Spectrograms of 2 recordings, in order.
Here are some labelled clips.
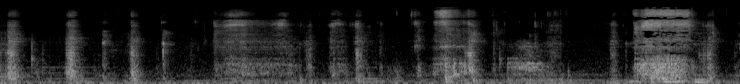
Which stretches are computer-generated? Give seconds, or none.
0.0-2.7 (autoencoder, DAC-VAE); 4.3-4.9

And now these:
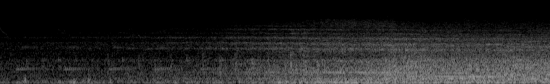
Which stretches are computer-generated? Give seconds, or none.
none

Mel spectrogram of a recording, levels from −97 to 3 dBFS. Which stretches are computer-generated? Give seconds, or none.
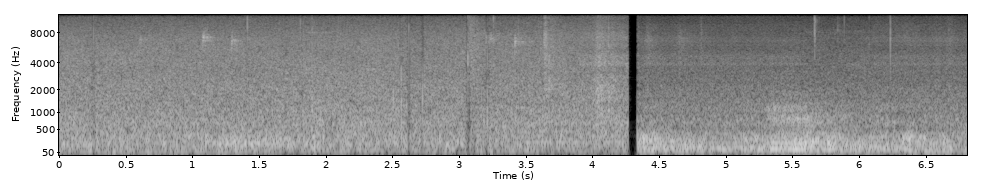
3.9-5.6 (autoencoder, DAC-VAE); 6.1-6.8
